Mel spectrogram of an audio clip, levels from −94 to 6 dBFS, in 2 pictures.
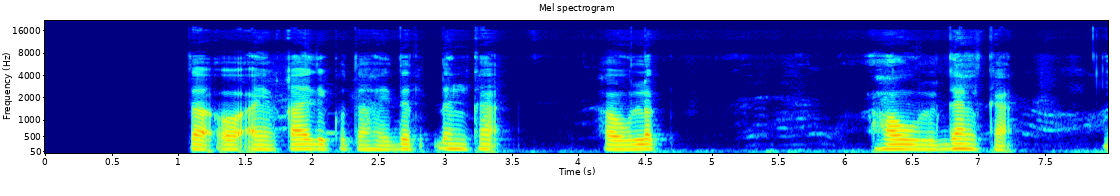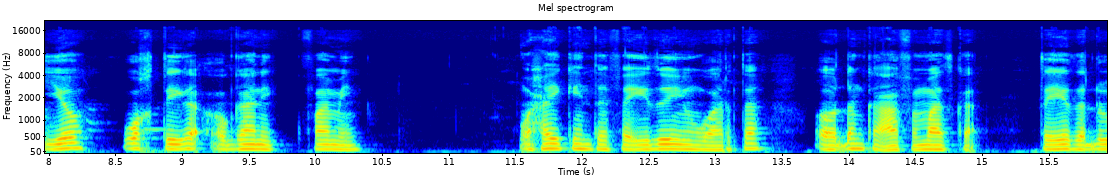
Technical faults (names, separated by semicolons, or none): none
